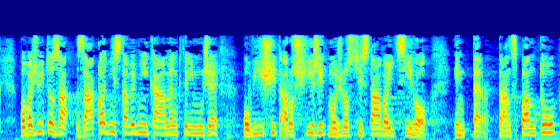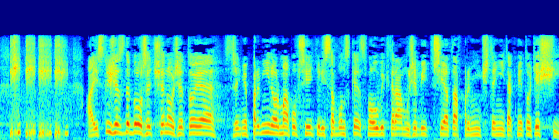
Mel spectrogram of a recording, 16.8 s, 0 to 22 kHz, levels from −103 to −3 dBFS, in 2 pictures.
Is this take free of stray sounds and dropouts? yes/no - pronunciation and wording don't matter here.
no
